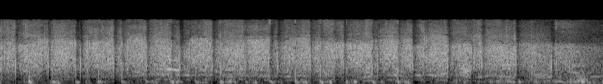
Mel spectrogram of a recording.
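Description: A crowd applauds steadily, a dense crackle of many hands clapping at once, loud and sustained for several seconds before tapering off slightly at the end.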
